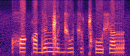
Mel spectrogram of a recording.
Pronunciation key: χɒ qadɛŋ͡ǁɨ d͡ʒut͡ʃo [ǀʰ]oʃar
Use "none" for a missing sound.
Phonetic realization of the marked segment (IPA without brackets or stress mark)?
ǀʰ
